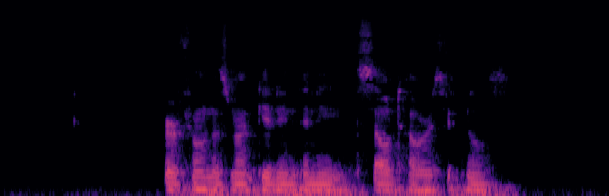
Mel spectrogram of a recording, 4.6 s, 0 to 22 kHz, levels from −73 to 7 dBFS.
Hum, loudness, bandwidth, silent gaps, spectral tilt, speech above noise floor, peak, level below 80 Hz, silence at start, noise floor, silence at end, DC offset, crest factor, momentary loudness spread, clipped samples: none; -33 LUFS; 15 kHz; none; -6.5 dB/octave; 40 dB; -16 dBFS; -44 dBFS; 1.25 s; -70 dBFS; 0.65 s; under 0.1%; 18 dB; 5 LU; under 0.1%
